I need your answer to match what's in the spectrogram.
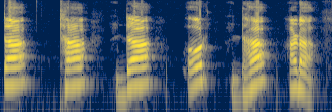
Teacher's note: टा, ठा, डा और ढा, अड़ा, इन सब का उच्चारण स्थान मूर्धा हो जाता है।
